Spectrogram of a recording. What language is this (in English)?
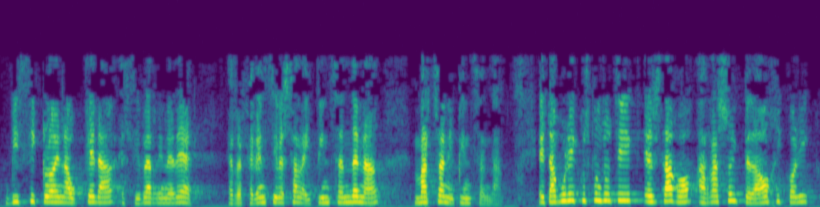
Basque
